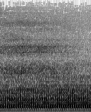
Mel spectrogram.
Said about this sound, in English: That is the sound of my generator. That is not a good sound. Number one, it's a little rough, needs a tune up, I'm sure.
